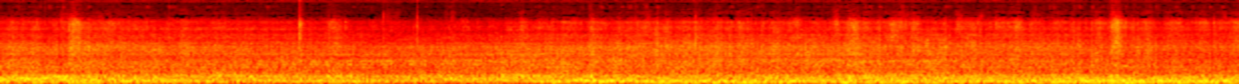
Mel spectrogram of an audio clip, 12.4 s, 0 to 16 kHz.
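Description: Blackpool tram no. 715 running along its track, heard from inside the car: a steady low rumble of motors and wheels on rail, with a few faint ticks.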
